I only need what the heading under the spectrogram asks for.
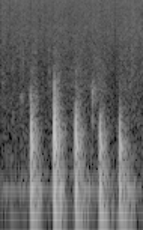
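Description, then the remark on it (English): Five quick, solid knocks on a hard surface in a steady rhythm, fairly loud, with no talking. “What the fuck did you knock on that for?”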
